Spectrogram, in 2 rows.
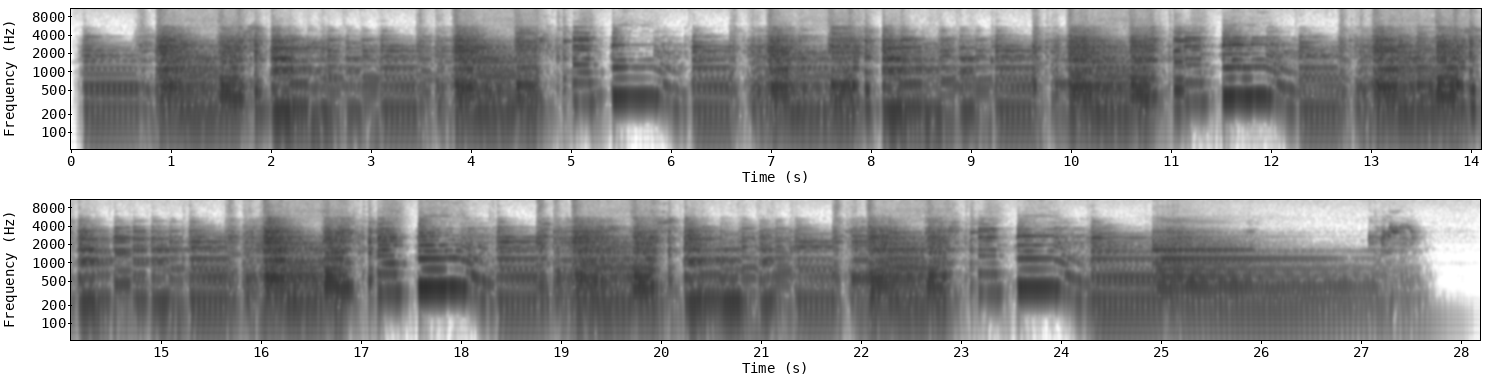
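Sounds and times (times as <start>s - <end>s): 
electric guitar recorded with C3000 room microphone: 0.0s - 27.8s.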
